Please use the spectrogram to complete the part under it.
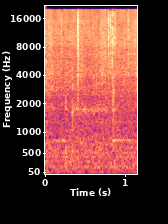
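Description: Mushrooms stir-fried in a pan over high heat, a dense, steady sizzle with faint scraping of stirring, close and continuous.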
